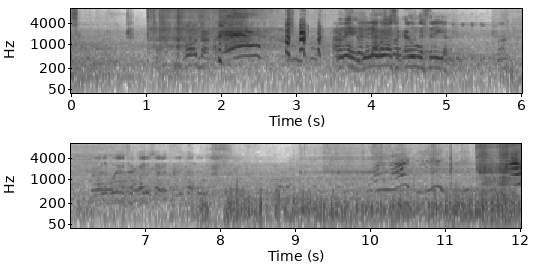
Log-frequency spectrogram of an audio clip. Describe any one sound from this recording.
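A body splashes loudly into water.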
